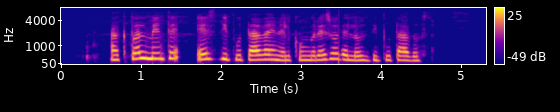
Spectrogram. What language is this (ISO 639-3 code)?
spa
